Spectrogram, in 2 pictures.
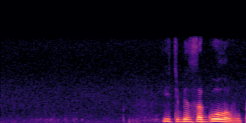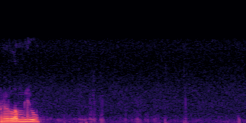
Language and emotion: Russian, angry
